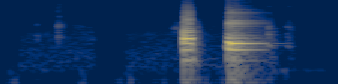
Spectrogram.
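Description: Near silence, then a short two-note chime about a second in: a brief higher note followed by a lower one that rings out and fades quickly, typical of a video-call notification sound.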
